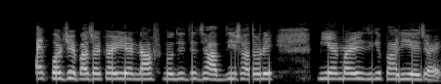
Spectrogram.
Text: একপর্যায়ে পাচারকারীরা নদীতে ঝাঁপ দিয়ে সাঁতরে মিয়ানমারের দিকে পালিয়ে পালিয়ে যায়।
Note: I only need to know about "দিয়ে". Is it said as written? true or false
true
